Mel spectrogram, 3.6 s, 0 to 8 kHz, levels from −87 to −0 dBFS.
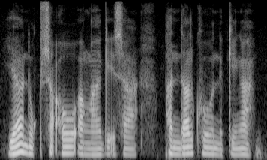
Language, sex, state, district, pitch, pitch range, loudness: Garo, male, Meghalaya, North Garo Hills, 120 Hz, 110-125 Hz, -21 LUFS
